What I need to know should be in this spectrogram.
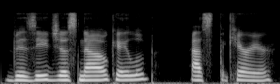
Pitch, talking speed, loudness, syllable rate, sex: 200 Hz, 150 wpm, -16 LUFS, 4.8 syllables/s, female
